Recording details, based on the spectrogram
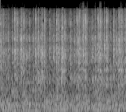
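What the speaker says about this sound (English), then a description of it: "We're letting the Camaro warm up on this fine morning." A Camaro's engine idles steadily as it warms up, a close, continuous low rumble that holds level throughout with no talking.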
